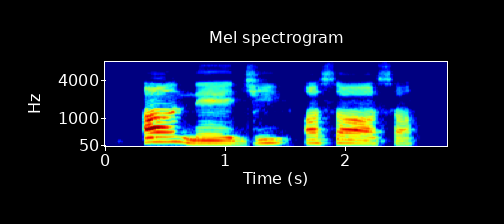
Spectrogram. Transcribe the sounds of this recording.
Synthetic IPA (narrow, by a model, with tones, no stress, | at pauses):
ɔ˦ne˨d͡ʒi˦ɔ˦sɔ˦ɔ˨sɔ˦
